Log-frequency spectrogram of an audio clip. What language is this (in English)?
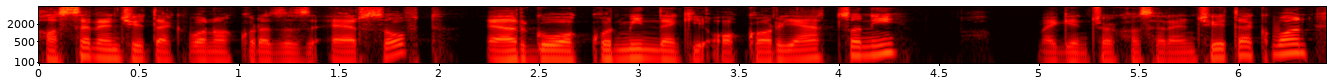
Hungarian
